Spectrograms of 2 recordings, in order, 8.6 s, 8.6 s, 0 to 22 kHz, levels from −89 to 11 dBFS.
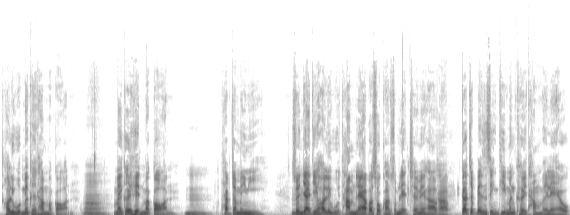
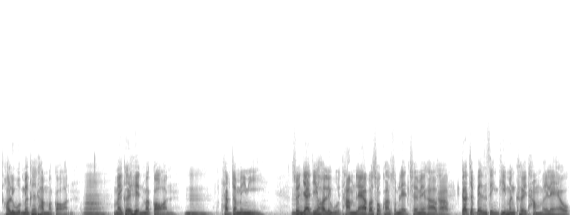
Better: first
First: none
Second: muffled; very slightly; fading above 4 kHz

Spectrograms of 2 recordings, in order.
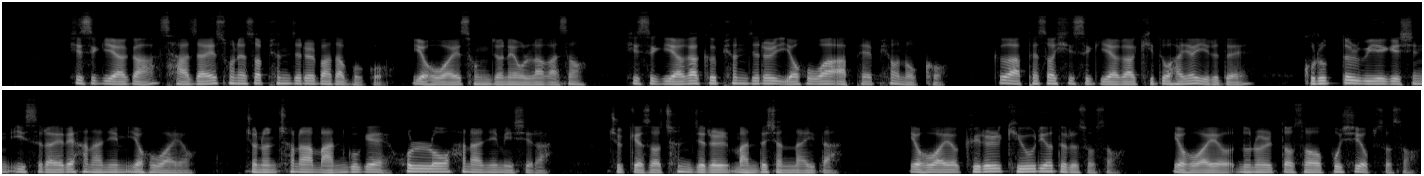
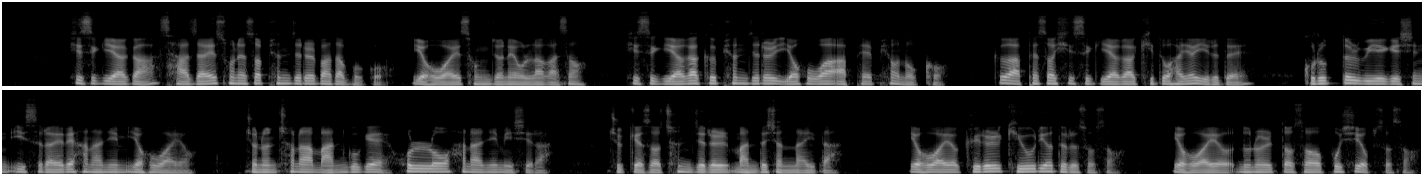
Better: neither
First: none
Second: none

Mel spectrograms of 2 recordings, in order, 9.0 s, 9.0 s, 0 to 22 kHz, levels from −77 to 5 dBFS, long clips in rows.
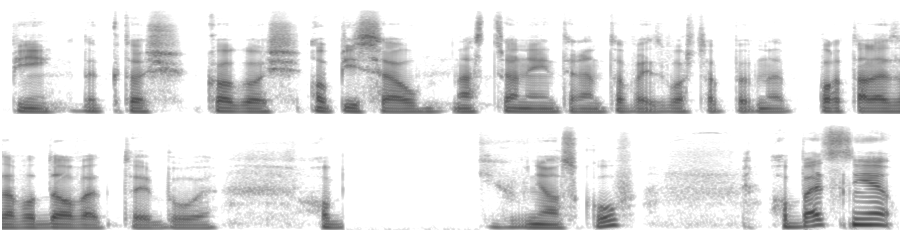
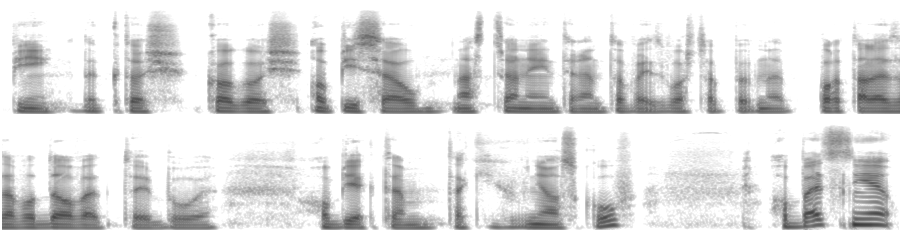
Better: second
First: audio cutting out; at 6 s for 0.5 s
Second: none

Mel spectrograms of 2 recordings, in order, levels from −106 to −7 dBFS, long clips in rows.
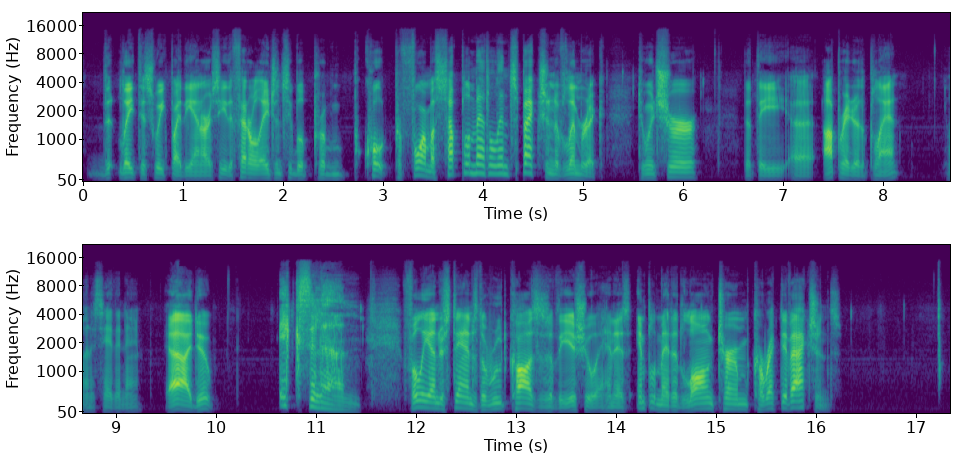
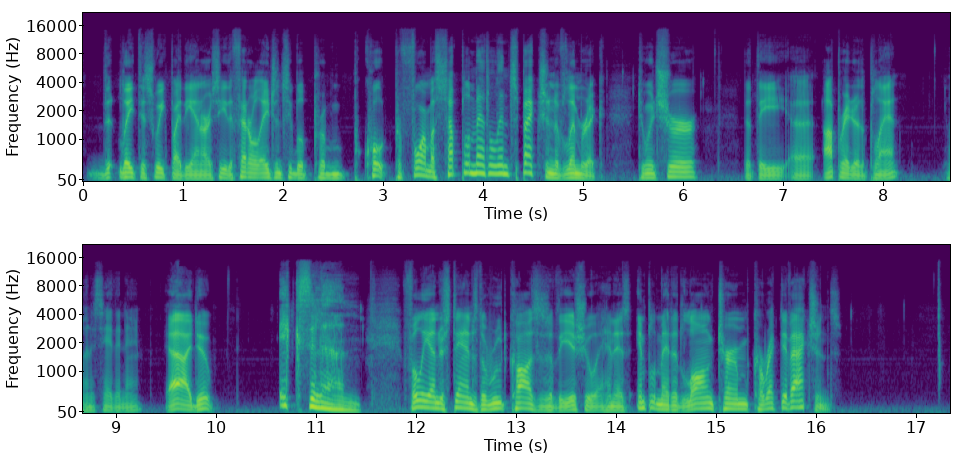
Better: second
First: thin; very; fading below 800 Hz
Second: none

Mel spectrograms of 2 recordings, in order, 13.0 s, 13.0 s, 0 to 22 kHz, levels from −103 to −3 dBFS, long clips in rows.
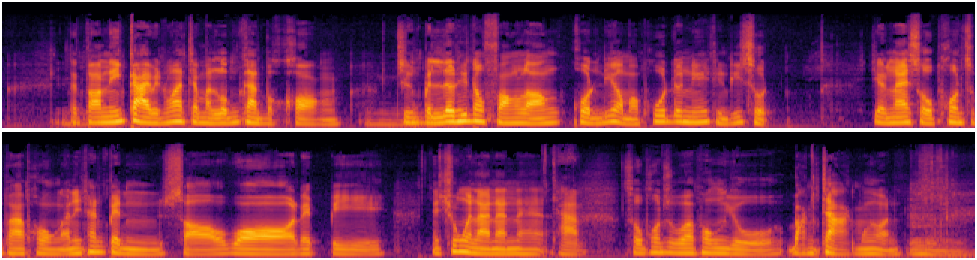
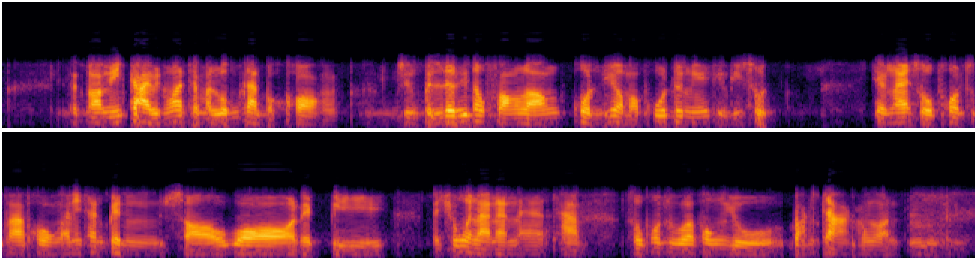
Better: first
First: none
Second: phone-call audio; poor line; nothing above 3.5 kHz

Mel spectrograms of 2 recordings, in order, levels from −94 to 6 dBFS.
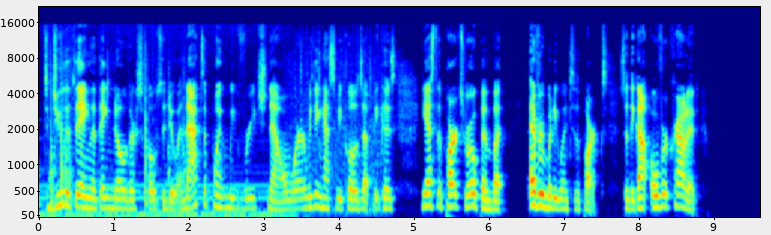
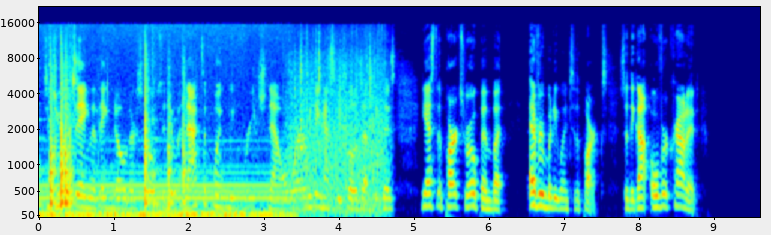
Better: first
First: rain or running water; faint; until 4.5 s; 20 dB below the speech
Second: rain or running water; loud; until 4.5 s; as loud as the speech

